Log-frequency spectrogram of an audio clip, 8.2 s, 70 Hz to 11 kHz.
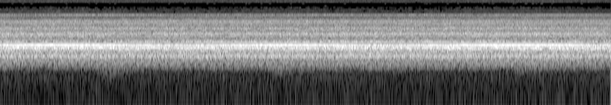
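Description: A Bachmann HO GP35's TCS WOW Sound decoder playing its dynamic braking sound from the model's onboard speaker: a steady, quite loud rush of dynamic-brake grid-fan noise, with a high whine held on one pitch.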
